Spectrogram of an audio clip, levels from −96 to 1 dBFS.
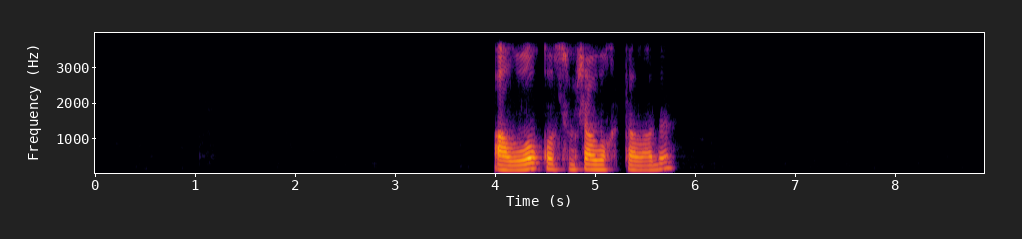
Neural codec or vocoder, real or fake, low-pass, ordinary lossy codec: none; real; 3.6 kHz; none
